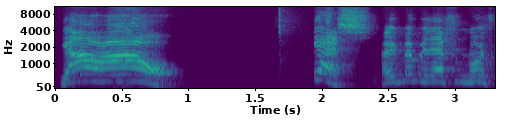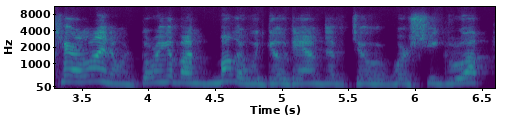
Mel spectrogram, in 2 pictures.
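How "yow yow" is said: loud shouted Southern yow; Southern drawl. Retold or imitated. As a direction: holler it like a Southern man. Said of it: "two kinds of Southernese".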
